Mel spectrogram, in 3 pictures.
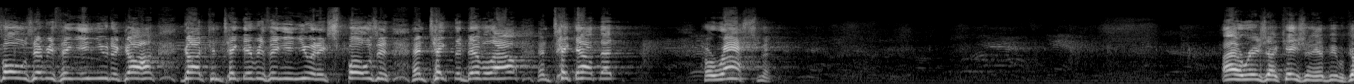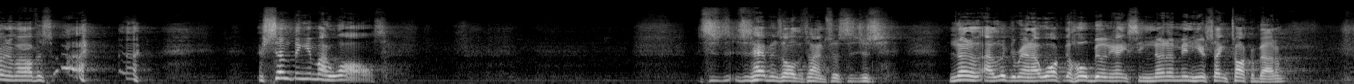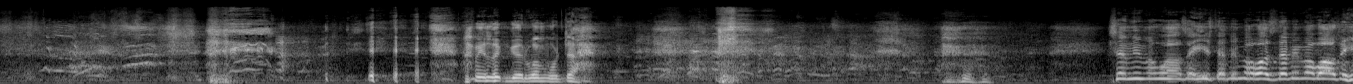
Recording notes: This sermon was recorded at Family Worship Center in Florence, SC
